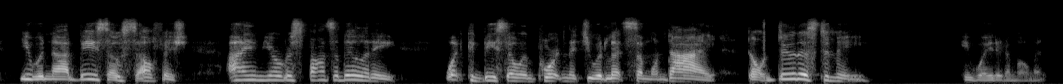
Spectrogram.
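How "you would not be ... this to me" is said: very high, pleading shriek. Reading a story, the other character held by the rope answers, shrieking. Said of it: "the other shrieked".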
